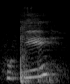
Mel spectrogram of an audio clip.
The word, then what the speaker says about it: Fuki: Bigkas. Magkamali. Ayan, Fuki, guys.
